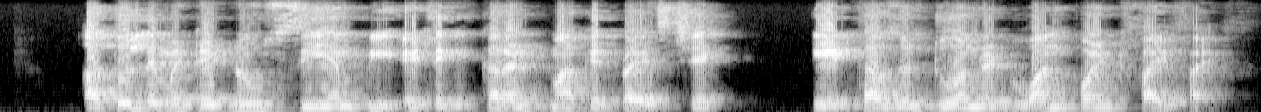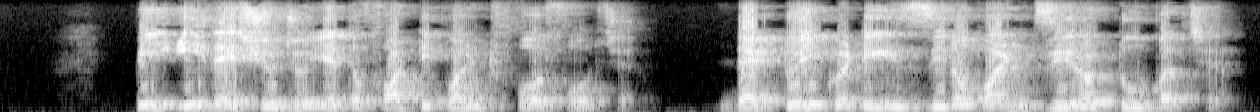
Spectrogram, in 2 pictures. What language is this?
Gujarati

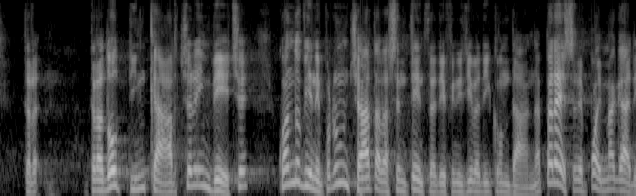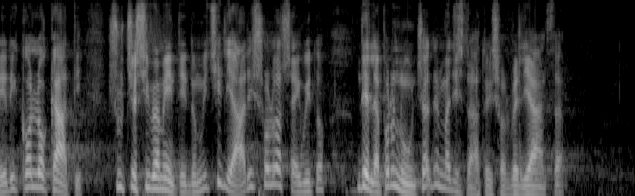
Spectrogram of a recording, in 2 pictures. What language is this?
Italian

